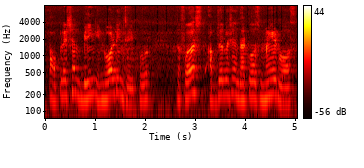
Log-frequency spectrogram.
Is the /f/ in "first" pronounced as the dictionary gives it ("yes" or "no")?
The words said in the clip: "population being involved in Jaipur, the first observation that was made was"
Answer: yes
